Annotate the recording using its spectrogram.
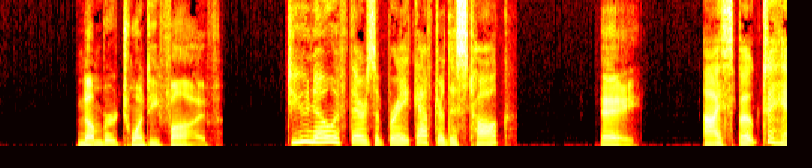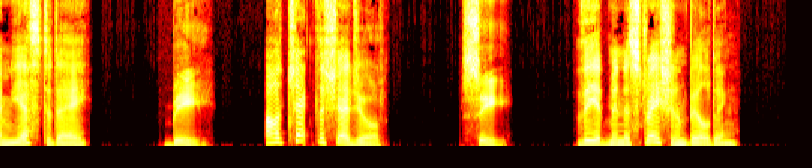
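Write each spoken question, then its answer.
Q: Do you know if there's a break after this talk?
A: B: I'll check the schedule.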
